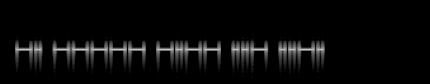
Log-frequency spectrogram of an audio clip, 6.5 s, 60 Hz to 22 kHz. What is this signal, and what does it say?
Morse code, heard as a keyed tone, about 17 wpm, 700 Hz. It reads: N0YUF
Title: USA Callsign DE Callsign - 5 Characters - 17wpm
